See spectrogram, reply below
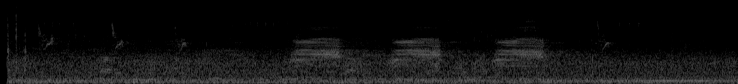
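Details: Hooded crow (Corvus cornix) calling in Tivoli Landscape Park, Ljubljana, on 20 December 2022: three harsh, hoarse caws about a second apart, over a steady low background rumble with a few faint higher chirps.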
